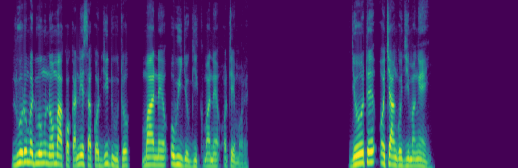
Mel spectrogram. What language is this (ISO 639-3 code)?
luo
